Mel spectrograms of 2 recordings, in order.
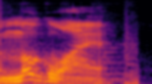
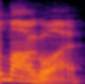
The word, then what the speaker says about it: mogwai: Yeah, That's how the white people pronounce it. And we're mogwai, and we're white people. We say mogwai.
